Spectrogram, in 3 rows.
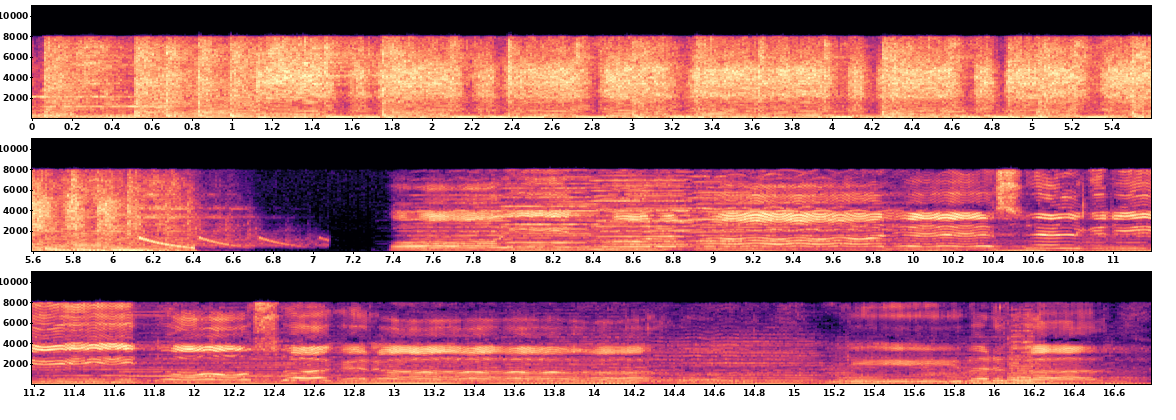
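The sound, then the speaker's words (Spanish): The Argentine national anthem, sung by a singer, plays on Marca en Zona Radio 94.7 in Argentina as loud, full orchestral music. It cuts off briefly about six seconds in, then resumes with a wavering, vibrato-rich melody over steady accompaniment. “Aquí en Marca en Zona Radio suena el himno con ….”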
